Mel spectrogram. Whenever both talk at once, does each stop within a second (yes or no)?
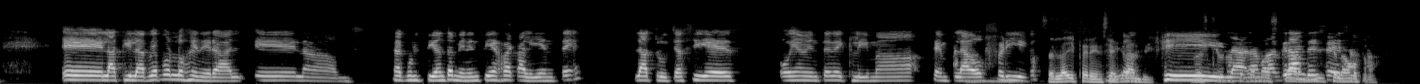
no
